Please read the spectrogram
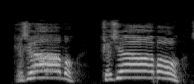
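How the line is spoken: Shouting, approaching. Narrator (Italian): si mise a gridare, appressandosi

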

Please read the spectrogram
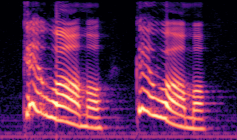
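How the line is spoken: Calm exclamation, no anger. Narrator (Italian): non mostrò alcun indizio di collera e si contentò di esclamare come prima

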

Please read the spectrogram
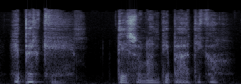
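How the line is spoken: Soft affectionate laugh, asking. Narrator (Italian): Lino ridere piano, affettuosamente, e poi domandare

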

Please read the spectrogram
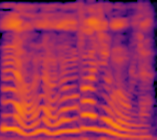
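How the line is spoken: Weak, sleepy voice. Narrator (Italian): rispose questa, con voce fiacca e come sonnolenta

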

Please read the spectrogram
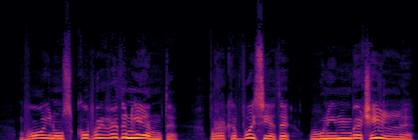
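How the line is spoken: Shrill voice. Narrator (Italian): con voce stridula gli disse

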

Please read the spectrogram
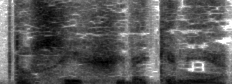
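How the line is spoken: Smiling murmur. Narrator (Italian): mormorò Lulù sorridendomi

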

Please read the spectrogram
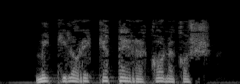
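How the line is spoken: Whispered order. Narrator (Italian): ordinò sottovoce Voca

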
